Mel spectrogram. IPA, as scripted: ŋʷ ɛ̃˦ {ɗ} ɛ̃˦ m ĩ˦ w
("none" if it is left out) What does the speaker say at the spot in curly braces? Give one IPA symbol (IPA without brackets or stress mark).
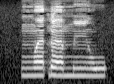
ɗ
